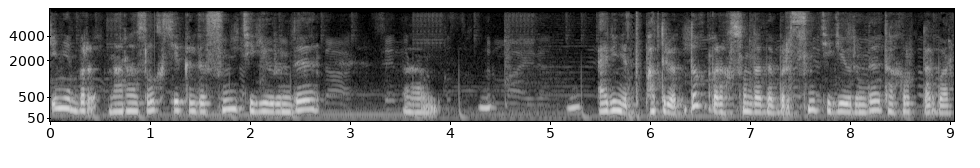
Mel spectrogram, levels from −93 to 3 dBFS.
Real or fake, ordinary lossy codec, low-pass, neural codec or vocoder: real; AAC, 48 kbps; 7.2 kHz; none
